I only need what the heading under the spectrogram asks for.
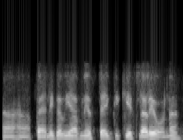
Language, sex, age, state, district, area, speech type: Hindi, male, 30-45, Madhya Pradesh, Jabalpur, urban, conversation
